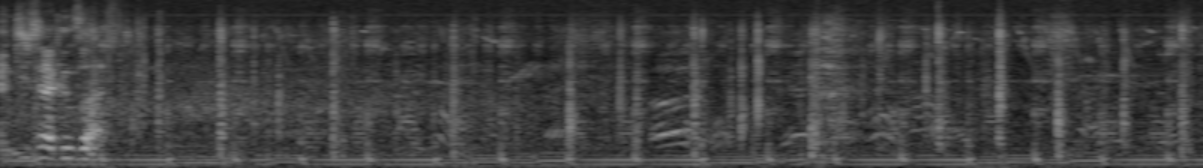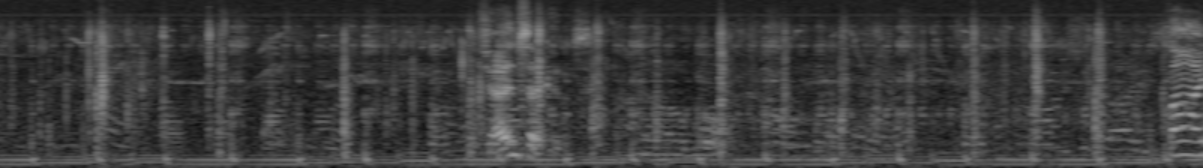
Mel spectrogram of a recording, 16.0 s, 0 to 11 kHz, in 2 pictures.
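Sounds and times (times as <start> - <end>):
background music with bass line: 0.0 - 16.0
footsteps on paving: 0.0 - 16.0.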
